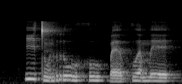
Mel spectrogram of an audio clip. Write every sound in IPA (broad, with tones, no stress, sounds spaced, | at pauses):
i˦ t ũ˨ r uː˦˨ h uː˦˨ k͡p ɛ˨ kʷ ɛ˦ m eː˦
